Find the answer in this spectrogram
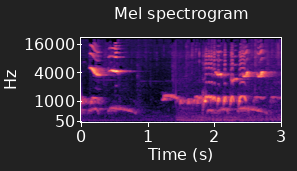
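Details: Zebra dove (perkutut), male call used as a lure; low hollow cooing notes with a rolling trill of repeated short coos, plus higher chirps from other birds in the background.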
